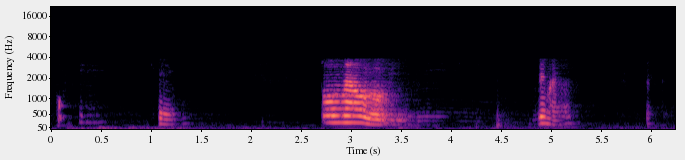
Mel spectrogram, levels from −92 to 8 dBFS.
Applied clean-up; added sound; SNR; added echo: neural mask model DeepFilterNet 3.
